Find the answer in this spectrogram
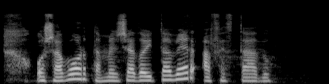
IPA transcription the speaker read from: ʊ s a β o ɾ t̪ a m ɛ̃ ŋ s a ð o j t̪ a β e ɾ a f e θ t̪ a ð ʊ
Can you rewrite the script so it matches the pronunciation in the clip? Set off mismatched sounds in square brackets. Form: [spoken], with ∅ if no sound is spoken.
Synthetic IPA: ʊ s a β o ɾ t̪ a m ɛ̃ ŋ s a ð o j t̪ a β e ɾ a f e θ t̪ a ð ʊ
